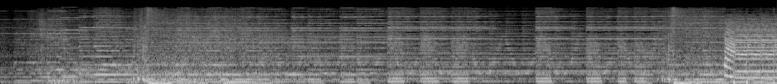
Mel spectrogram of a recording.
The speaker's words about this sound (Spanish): Se me han colado bocinas.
